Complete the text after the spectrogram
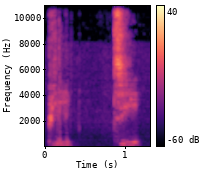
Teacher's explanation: you notice that there's complete closure and then you release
